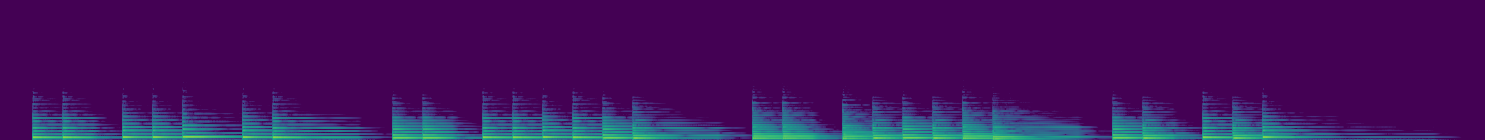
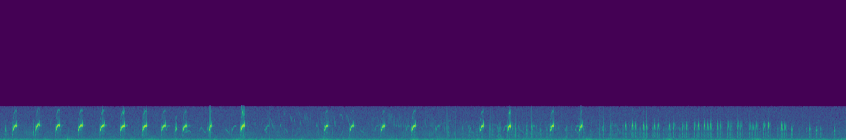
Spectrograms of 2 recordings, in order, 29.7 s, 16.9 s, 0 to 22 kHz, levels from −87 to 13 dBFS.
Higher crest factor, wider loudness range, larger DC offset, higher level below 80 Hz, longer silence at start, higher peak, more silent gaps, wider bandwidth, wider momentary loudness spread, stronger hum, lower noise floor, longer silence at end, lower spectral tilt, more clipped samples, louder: about the same, 14 dB vs 18 dB; second, 5 LU vs 16 LU; second, under 0.1% vs 0.1%; second, -54 dBFS vs -38 dBFS; first, 0.65 s vs 0.05 s; about the same, -2 dBFS vs 0 dBFS; neither; about the same, 5 kHz vs 5.4 kHz; second, 18 LU vs 25 LU; neither; first, -78 dBFS vs -35 dBFS; first, 3.45 s vs 0 s; first, -7 dB/octave vs -5 dB/octave; second, under 0.1% vs 0.1%; second, -16 LUFS vs -12 LUFS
